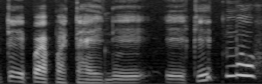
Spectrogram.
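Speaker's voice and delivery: tearful, choking on the words; weeping with remorse; crying. Acted. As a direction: cry out of guilt. Guilt over uncle's death.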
